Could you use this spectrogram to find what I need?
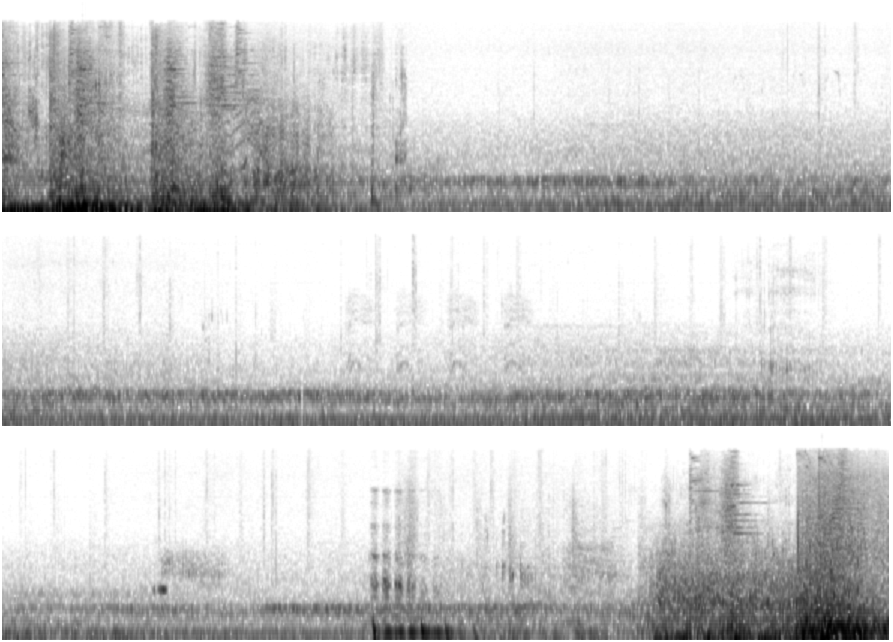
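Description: Magic blasts whoosh and crash loudly.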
